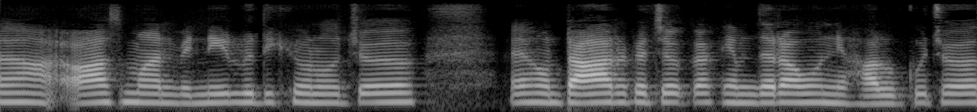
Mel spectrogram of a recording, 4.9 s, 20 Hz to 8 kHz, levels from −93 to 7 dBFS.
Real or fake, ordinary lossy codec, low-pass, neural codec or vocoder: fake; MP3, 48 kbps; 7.2 kHz; codec, 16 kHz, 1 kbps, X-Codec, WavLM features, trained on Multilingual LibriSpeech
